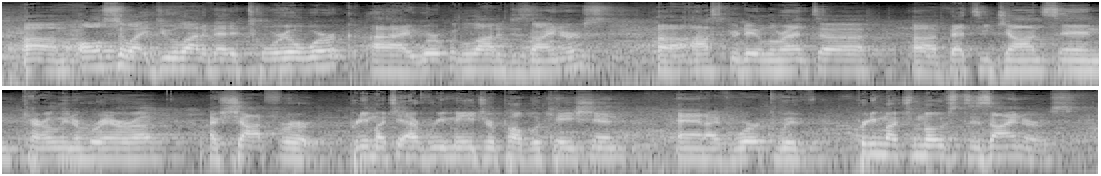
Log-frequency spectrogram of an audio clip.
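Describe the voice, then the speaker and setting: A man talks at a fairly quick pace in a flat monotone. Noticeable background noise runs under his voice. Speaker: presenter. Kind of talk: conference talk. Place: hall. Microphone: handheld.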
